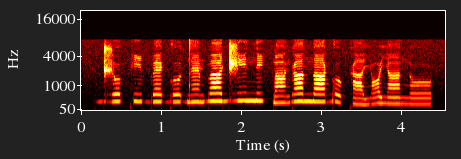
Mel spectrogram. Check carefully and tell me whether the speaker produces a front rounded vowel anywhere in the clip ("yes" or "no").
no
